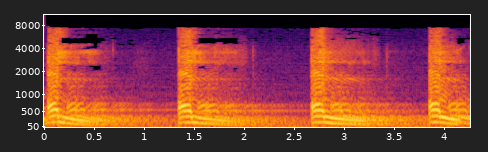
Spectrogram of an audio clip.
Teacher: طرف الحافة اليمنى طرف الحافة اليسرى ملتصقان، ويخرج الهواء من جانبي اللسان · Term: حرف اللام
